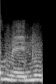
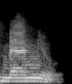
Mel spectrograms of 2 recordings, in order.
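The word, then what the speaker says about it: menu: तो बहुत से लोग उसको मेन्यू बोलते हैं, बट the real pronunciation of this word is मेन्यू। मेन्यू, नॉट मीनू, मेन्यू।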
